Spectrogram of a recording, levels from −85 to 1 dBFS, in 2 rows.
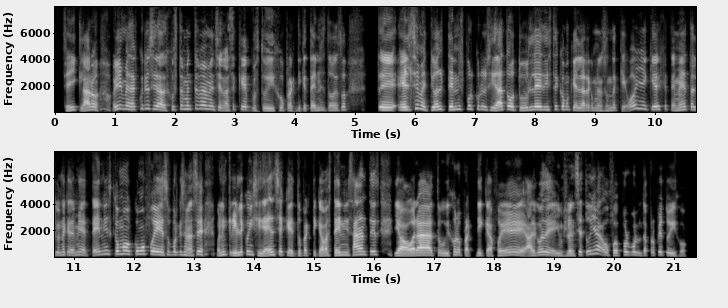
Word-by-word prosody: Sí, 200 Hz, +8 st, -3 dB
claro. 210 Hz, -1 st, +2 dB, 0.2 s
Oye, 245 Hz, +8 st, +1 dB
me 255 Hz, -2 st, -1 dB
da 225 Hz, 0 st, +2 dB
curiosidad. 255 Hz, -7 st, 0 dB
Justamente 260 Hz, +4 st, -6 dB
me 275 Hz, -1 st, 0 dB
mencionaste 215 Hz, -4 st, -4 dB
que, 210 Hz, -3 st, -1 dB
pues, 155 Hz, -1 st, -14 dB
tu 160 Hz, -, -9 dB
hijo 155 Hz, +4 st, -5 dB
practica 165 Hz, -1 st, -6 dB
tenis, 175 Hz, +3 st, -5 dB
todo 175 Hz, 0 st, -6 dB
eso. 215 Hz, +5 st, -6 dB, 0.5 s
Eh, 195 Hz, -1 st, +6 dB
¿él 205 Hz, +2 st, +6 dB
se 300 Hz, +7 st, -1 dB
metió 210 Hz, -5 st, 0 dB
al 220 Hz, +1 st, 0 dB
tenis 230 Hz, +2 st, 0 dB
por 255 Hz, 0 st, -7 dB
curiosidad 225 Hz, -2 st, +1 dB
o 225 Hz, -2 st, +3 dB
tú 180 Hz, 0 st, -5 dB
le 220 Hz, +1 st, +5 dB
diste 215 Hz, +2 st, -6 dB
como 235 Hz, -1 st, -5 dB
que 195 Hz, -4 st, 0 dB
la 175 Hz, +1 st, +2 dB
recomendación? 170 Hz, -2 st, -7 dB
De 190 Hz, -, -6 dB
que, -, -, -8 dB
"oye, 265 Hz, 0 st, -5 dB
quieres 225 Hz, +1 st, +1 dB
que 245 Hz, -, -13 dB
te 175 Hz, -, -7 dB
meta 220 Hz, +5 st, -2 dB
a -, -, -1 dB
alguna 205 Hz, +1 st, -3 dB
academia 195 Hz, 0 st, -2 dB
de 180 Hz, -, -2 dB
tenis?" 245 Hz, +8 st, -1 dB
¿Cómo 250 Hz, 0 st, 0 dB
cómo 250 Hz, +2 st, 0 dB
fue 230 Hz, -5 st, +5 dB
eso? 215 Hz, +2 st, -3 dB
Porque 210 Hz, -1 st, -5 dB
se 205 Hz, -, -5 dB
me 180 Hz, -, +2 dB
hace 215 Hz, +6 st, +2 dB, 0.2 s
una 175 Hz, +5 st, -2 dB
increíble 200 Hz, -2 st, +3 dB
coincidencia 210 Hz, 0 st, +1 dB
que 170 Hz, -7 st, +2 dB
tú 165 Hz, -, -9 dB
practicabas 170 Hz, -3 st, -1 dB
tenis 185 Hz, +1 st, +2 dB
antes 225 Hz, +2 st, +3 dB, 0.2 s
y 170 Hz, -, +1 dB
ahora 175 Hz, +3 st, +7 dB
tu 165 Hz, -4 st, -6 dB
hijo 170 Hz, +6 st, -4 dB
lo 195 Hz, -1 st, -3 dB
practica, 165 Hz, -3 st, -2 dB
¿fue 180 Hz, +6 st, +1 dB
algo 175 Hz, +7 st, 0 dB
de 185 Hz, -7 st, +1 dB
influencia 155 Hz, +2 st, -3 dB
tuya?, 260 Hz, 0 st, -1 dB
o, 195 Hz, -, -5 dB
¿fue 170 Hz, 0 st, -4 dB
por 210 Hz, +2 st, -4 dB
voluntad 190 Hz, -5 st, -5 dB
propia 195 Hz, +3 st, -5 dB
tu 180 Hz, -, -5 dB
hijo? 150 Hz, -6 st, -5 dB
200 Hz, 220 wpm, -22 LUFS, 175-225 Hz, 0.5 s, ahora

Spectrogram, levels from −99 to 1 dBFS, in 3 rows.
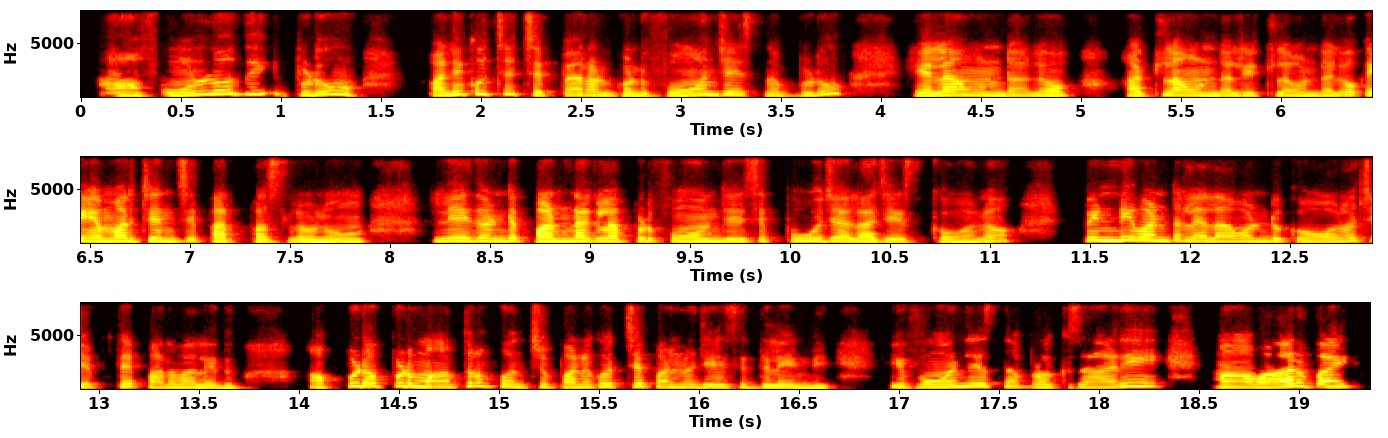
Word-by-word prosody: ఆ! -, -, -1 dB, 0.2 s
ఫోను‌లోది 325 Hz, +8 st, +3 dB
ఇప్పుడు 255 Hz, -2 st, -1 dB, 0.5 s
పనికొచ్చే 295 Hz, +6 st, +2 dB
చెప్పారనుకోండి. 240 Hz, -5 st, -1 dB
ఫోను 250 Hz, +5 st, +1 dB
చేసినప్పుడు 230 Hz, -2 st, -4 dB, 0.5 s
ఎలా 245 Hz, +2 st, +5 dB
ఉండాలో, 215 Hz, -2 st, -1 dB, 0.4 s
అట్లా 250 Hz, +4 st, +2 dB
ఉండాలి, 220 Hz, -1 st, -1 dB
ఇట్లా 225 Hz, +1 st, -4 dB
ఉండాలి 215 Hz, +2 st, -3 dB
ఒక 270 Hz, -, 0 dB
ఎమర్జెన్సీ 240 Hz, -1 st, +2 dB
పర్పస్‌లోనొ, 205 Hz, -2 st, 0 dB, 0.5 s
లేదంటే 255 Hz, -1 st, +2 dB
పడుగలప్పుడు 240 Hz, 0 st, +4 dB
ఫోను 225 Hz, -1 st, 0 dB
జేసి 225 Hz, +4 st, -1 dB
పూజ 265 Hz, +1 st, 0 dB
ఎలా 220 Hz, 0 st, +2 dB
జేసుకోవాలో, 200 Hz, +1 st, -3 dB, 0.5 s
పిండి 290 Hz, +1 st, +6 dB
వంటలు 270 Hz, -2 st, +2 dB
ఎలా 235 Hz, 0 st, +2 dB
వండుకోవాలో 230 Hz, -1 st, -3 dB
చెప్తే 260 Hz, +2 st, -4 dB
పర్వాలేదు. 225 Hz, -4 st, -2 dB, 0.4 s
అప్పుడప్పుడు 305 Hz, +5 st, +2 dB
మాత్రం 255 Hz, +5 st, -2 dB
కొంచెం 260 Hz, -1 st, -5 dB
పనికొచ్చే 285 Hz, +4 st, -1 dB
పనులు 250 Hz, -1 st, -3 dB
చేసిద్దిలెండి. 215 Hz, -5 st, -3 dB, 0.4 s
ఈ -, -, +2 dB
ఫోను 260 Hz, +1 st, +2 dB
చేసినప్పుడు 280 Hz, -4 st, -3 dB
ఒకసారి 240 Hz, +7 st, 0 dB, 0.4 s
మా 255 Hz, -, +4 dB
వారు 280 Hz, +5 st, +7 dB
బయ 270 Hz, 0 st, +6 dB
240 Hz, 130 wpm, -23 LUFS, 220-265 Hz, 0.5 s, వారు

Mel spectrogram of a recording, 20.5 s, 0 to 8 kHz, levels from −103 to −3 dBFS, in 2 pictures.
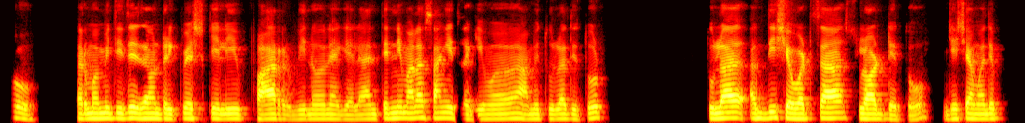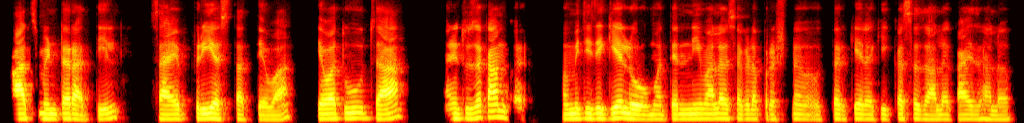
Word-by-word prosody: हो 135 Hz, -, -1 dB, 0.5 s
तर 120 Hz, 0 st, 0 dB
मग 125 Hz, +1 st, +2 dB
मी 130 Hz, 0 st, +2 dB
तिथे 130 Hz, +1 st, +3 dB
जाऊन 125 Hz, -1 st, +3 dB
रिक्वेस्ट 120 Hz, 0 st, -1 dB
केली, 120 Hz, 0 st, +1 dB, 0.2 s
फार 115 Hz, 0 st, +4 dB
विनवण्या 110 Hz, +2 st, -3 dB
केल्या 110 Hz, +1 st, -4 dB
आणि 115 Hz, -, -1 dB
त्यांनी 130 Hz, +2 st, +1 dB
मला 135 Hz, +1 st, +2 dB
सांगितलं, 135 Hz, -4 st, -2 dB
"की 110 Hz, -, -2 dB
मग 115 Hz, +1 st, -1 dB
आम्ही 115 Hz, -1 st, -1 dB
तुला 115 Hz, +1 st, 0 dB
देतो 115 Hz, +4 st, -3 dB, 1.1 s
तुला 130 Hz, +1 st, +6 dB, 0.2 s
अगदी 125 Hz, +3 st, +1 dB
शेवटचा 130 Hz, 0 st, +4 dB
स्लॉट 120 Hz, -3 st, +2 dB
देतो." 105 Hz, -1 st, -5 dB, 0.3 s
ज्याच्यामध्ये 115 Hz, 0 st, 0 dB
5 120 Hz, 0 st, 0 dB
मिनिटं 120 Hz, 0 st, +2 dB
राहतील 115 Hz, +4 st, 0 dB, 0.4 s
साहेब 110 Hz, 0 st, +2 dB
फ्री 120 Hz, +1 st, +4 dB
असतात 115 Hz, -3 st, 0 dB
तेव्हा. 100 Hz, +1 st, -1 dB, 0.3 s
तेव्हा 120 Hz, 0 st, +5 dB
तू 130 Hz, +1 st, +1 dB
जा 115 Hz, -1 st, +5 dB, 0.6 s
आणि 120 Hz, +1 st, -1 dB
तुझं 125 Hz, +4 st, +1 dB
काम 155 Hz, 0 st, +2 dB
कर." -, -, -5 dB, 0.4 s
मग 115 Hz, -, 0 dB
मी 120 Hz, -, +3 dB
तिथे 125 Hz, 0 st, +2 dB
गेलो. 120 Hz, -5 st, +5 dB
मग 110 Hz, 0 st, -3 dB
त्यांनी 115 Hz, +1 st, 0 dB
मला 120 Hz, 0 st, +1 dB
सगळं 115 Hz, -1 st, -3 dB
प्रश्न 110 Hz, +1 st, -7 dB
उत्तर 105 Hz, +2 st, -5 dB
केलं, 110 Hz, -2 st, -1 dB
"की 115 Hz, -, -3 dB
कसं 115 Hz, +1 st, -2 dB
झालं? 110 Hz, 0 st, -2 dB
काय 110 Hz, 0 st, -1 dB
झालं?" 105 Hz, -1 st, -5 dB
115 Hz, 165 wpm, -25 LUFS, 110-125 Hz, 1.1 s, तुला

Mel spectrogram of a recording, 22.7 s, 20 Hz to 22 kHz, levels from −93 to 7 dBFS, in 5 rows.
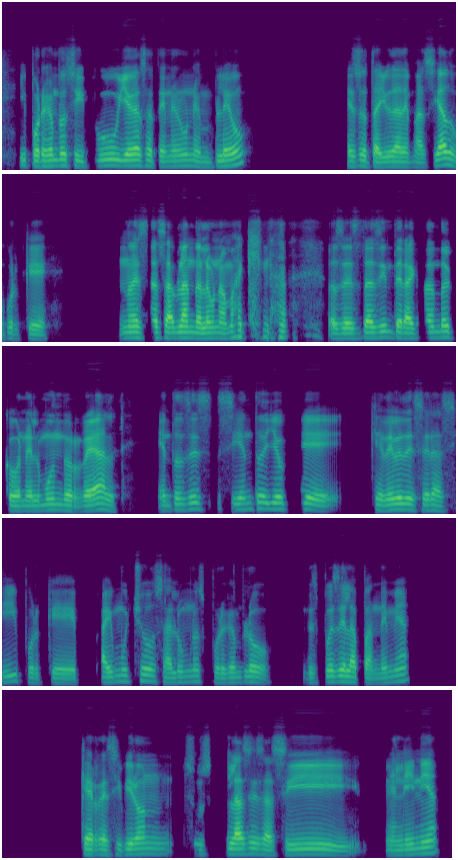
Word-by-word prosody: y, -, -, -7 dB
por 125 Hz, -, +2 dB
ejemplo, 130 Hz, +2 st, +3 dB
si 125 Hz, -4 st, -3 dB
tú 135 Hz, +4 st, -2 dB
llegas 130 Hz, +1 st, +5 dB
a 125 Hz, -, +1 dB
tener 120 Hz, +1 st, -2 dB
un 130 Hz, 0 st, -3 dB
empleo 120 Hz, +3 st, 0 dB, 1.0 s
eso 120 Hz, +1 st, -1 dB
te -, -, +3 dB
ayuda 115 Hz, +1 st, +3 dB
demasiado 110 Hz, +5 st, +2 dB
porque 110 Hz, -4 st, -3 dB, 0.7 s
no 130 Hz, +1 st, +2 dB
estás 130 Hz, 0 st, +1 dB
hablándole 125 Hz, -1 st, +6 dB
a -, -, +4 dB
una 120 Hz, -1 st, +1 dB
máquina. -, -, -4 dB, 0.5 s
O -, -, 0 dB
sea, 120 Hz, +1 st, +2 dB
estás 125 Hz, +3 st, +2 dB
interactuando 130 Hz, 0 st, +2 dB
con 115 Hz, 0 st, 0 dB
el 115 Hz, 0 st, 0 dB
mundo 125 Hz, 0 st, 0 dB
real. 115 Hz, +2 st, +4 dB, 0.4 s
Entonces, 130 Hz, +5 st, -5 dB
siento 135 Hz, +3 st, -5 dB
yo 145 Hz, 0 st, 0 dB, 0.2 s
que 130 Hz, -5 st, 0 dB, 0.3 s
que 125 Hz, -, -3 dB
debe 130 Hz, +3 st, +4 dB
de 135 Hz, -1 st, +1 dB
ser 125 Hz, 0 st, -3 dB
así 120 Hz, +4 st, -6 dB
porque 105 Hz, -3 st, -6 dB, 0.2 s
hay 120 Hz, 0 st, +1 dB
muchos 140 Hz, 0 st, -5 dB
alumnos, 125 Hz, +4 st, -6 dB
por 115 Hz, -1 st, -8 dB
ejemplo, 120 Hz, +2 st, -5 dB, 0.3 s
después 125 Hz, +4 st, -6 dB
de 135 Hz, -, +3 dB
la 125 Hz, -2 st, +3 dB
pandemia 115 Hz, +8 st, -5 dB, 1.3 s
que 120 Hz, -, +4 dB
recibieron 120 Hz, +2 st, -2 dB
sus 115 Hz, -1 st, -12 dB
clases 125 Hz, 0 st, +3 dB
así 115 Hz, -1 st, +1 dB, 0.3 s
en 110 Hz, -1 st, -5 dB
línea, 130 Hz, +5 st, +2 dB
125 Hz, 145 wpm, -24 LUFS, 115-130 Hz, 1.3 s, hablándole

